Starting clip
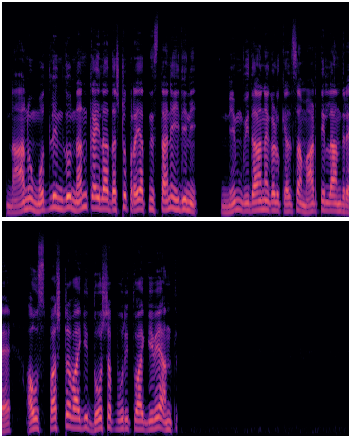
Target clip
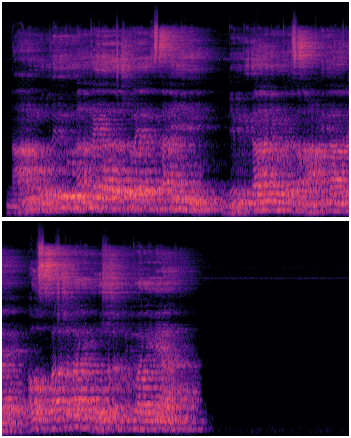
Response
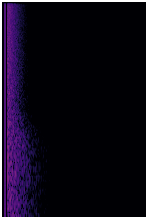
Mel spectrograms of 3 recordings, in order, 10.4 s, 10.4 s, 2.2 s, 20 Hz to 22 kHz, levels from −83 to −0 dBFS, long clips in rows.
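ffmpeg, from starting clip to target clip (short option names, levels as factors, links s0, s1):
-filter_complex "[0:a]aexciter=amount=11.6:drive=8.2:freq=6400[s0];[1:a]atrim=start_sample=2205,afade=t=out:st=0.37:d=0.01,atrim=end_sample=16758,asetrate=26019,aresample=44100[s1];[s0][s1]afir=irnorm=-1:irlink=0,volume=0.596"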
